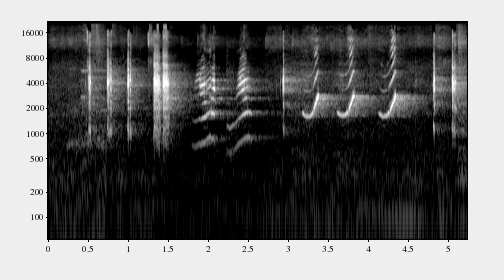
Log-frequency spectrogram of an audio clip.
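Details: Indian parrot kept as a pet in India, showing affection to its owner, gives clear upslurred whistled calls, first in a pair, then three evenly spaced, with sharp clicks between them.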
